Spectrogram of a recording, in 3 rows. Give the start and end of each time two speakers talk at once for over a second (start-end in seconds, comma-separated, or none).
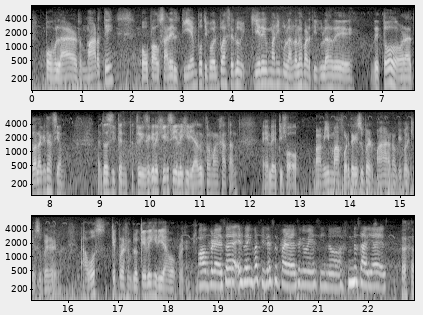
none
